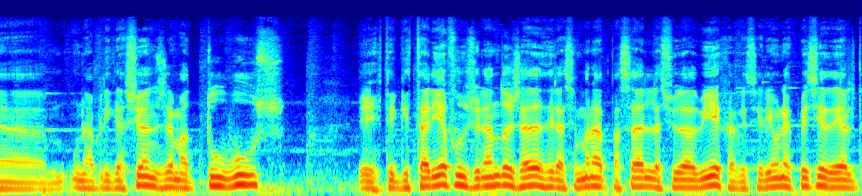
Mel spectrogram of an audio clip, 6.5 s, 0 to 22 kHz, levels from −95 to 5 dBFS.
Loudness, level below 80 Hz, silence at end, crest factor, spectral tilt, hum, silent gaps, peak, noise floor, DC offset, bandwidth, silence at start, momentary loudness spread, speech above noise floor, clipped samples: -15 LUFS; -40 dBFS; 0 s; 14 dB; -7.5 dB/octave; none; none; 0 dBFS; -39 dBFS; under 0.1%; 12.5 kHz; 0 s; 9 LU; 25 dB; under 0.1%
